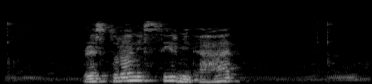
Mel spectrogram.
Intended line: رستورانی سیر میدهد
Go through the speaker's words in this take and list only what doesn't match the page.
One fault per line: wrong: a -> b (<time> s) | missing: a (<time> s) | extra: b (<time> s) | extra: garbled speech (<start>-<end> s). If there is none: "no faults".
no faults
